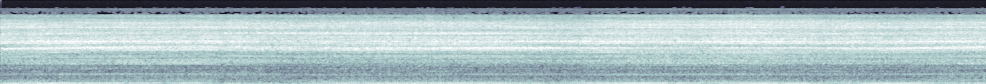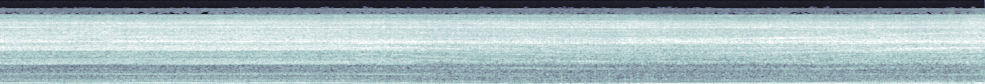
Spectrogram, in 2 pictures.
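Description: Motorcycle engine running steadily at low, town-road speed, its note drifting slightly up and down, with wind and road noise over it.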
